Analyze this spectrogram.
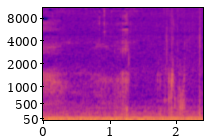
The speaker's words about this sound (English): Excuse me while I get a little sip of coffee here.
